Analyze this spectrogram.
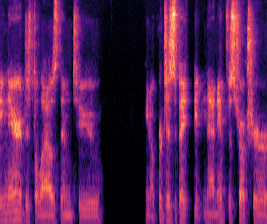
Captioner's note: none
